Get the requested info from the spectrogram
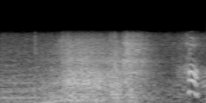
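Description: A burst of scraping noise about a second long as an SUV pulls forward against a rope tied from its rear bumper to a tree, trying to bend the bent bumper back out. The engine runs steadily underneath.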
